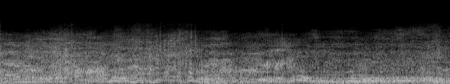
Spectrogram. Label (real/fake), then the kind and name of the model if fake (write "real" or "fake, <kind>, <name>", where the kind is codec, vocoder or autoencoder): fake, codec, SNAC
